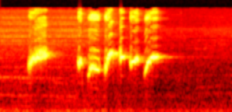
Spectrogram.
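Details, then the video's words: Decoy red-whiskered bulbul song for contest training: one bright slurred note, a short gap, then a rapid run of five warbling, rising-and-falling whistles, with faint low background hum. "luyện giọng cho chào mào hót hay - căng lửa, chào mào hót quá phê"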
